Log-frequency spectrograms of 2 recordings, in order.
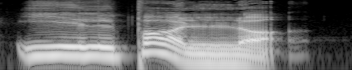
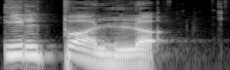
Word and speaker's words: pollo: Just watch your pronunciation because, of course, in Spanish it's pronounced slightly differently, but it's written exactly the same. Il pollo.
